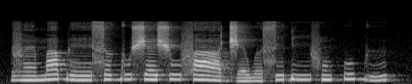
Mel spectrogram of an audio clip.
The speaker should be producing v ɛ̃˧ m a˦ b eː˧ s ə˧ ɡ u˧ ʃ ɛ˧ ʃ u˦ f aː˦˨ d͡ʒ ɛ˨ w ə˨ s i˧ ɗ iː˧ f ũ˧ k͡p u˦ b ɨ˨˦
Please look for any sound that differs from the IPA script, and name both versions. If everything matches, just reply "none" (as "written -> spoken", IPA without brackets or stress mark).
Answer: none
